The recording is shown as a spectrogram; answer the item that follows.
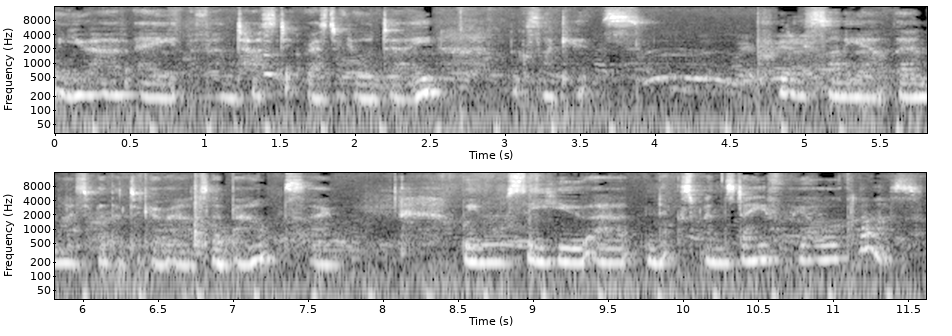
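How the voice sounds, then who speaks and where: A British woman speaks in a soft, breathy whisper. She plays a receptionist in an ASMR roleplay, using gentle, reassuring customer-service patter with endearments. A clear murmur of people sits behind her voice. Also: mid-range voice, fairly even intonation, normal speed, crowd noise. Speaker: ASMR performer playing a club receptionist.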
